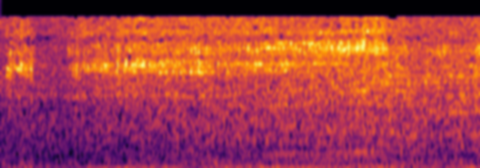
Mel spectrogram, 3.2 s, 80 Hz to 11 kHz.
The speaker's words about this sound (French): Décompacteurs, camions chargeurs, niveleuses et d'autres engins déployés au stade du 15 octobre de Beni pour le début de ces travaux étaient visibles sur l'aire des jeux du stade du 15 octobre de Beni ce samedi sous les yeux d'une foule nombreuse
